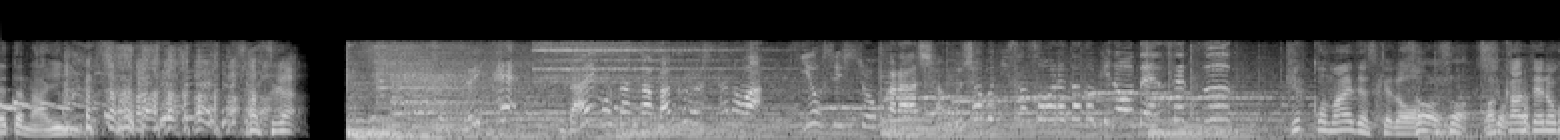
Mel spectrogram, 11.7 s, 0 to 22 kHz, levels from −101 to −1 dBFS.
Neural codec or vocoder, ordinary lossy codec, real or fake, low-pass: vocoder, 44.1 kHz, 80 mel bands, Vocos; MP3, 64 kbps; fake; 7.2 kHz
